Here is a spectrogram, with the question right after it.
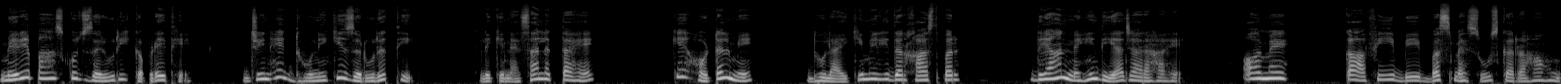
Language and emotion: Urdu, sad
